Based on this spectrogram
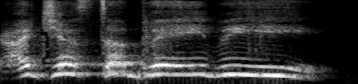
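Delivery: loud, angry, dragged out very slowly. Imitating a well-known audio clip: imitating an angry voice. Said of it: "And it goes all angry".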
